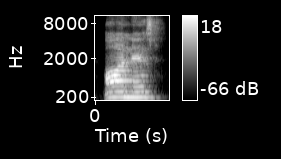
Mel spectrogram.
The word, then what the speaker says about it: honest: case such as are, honest, hotel, hair, honorable. In these words or these examples, H is to be silent.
